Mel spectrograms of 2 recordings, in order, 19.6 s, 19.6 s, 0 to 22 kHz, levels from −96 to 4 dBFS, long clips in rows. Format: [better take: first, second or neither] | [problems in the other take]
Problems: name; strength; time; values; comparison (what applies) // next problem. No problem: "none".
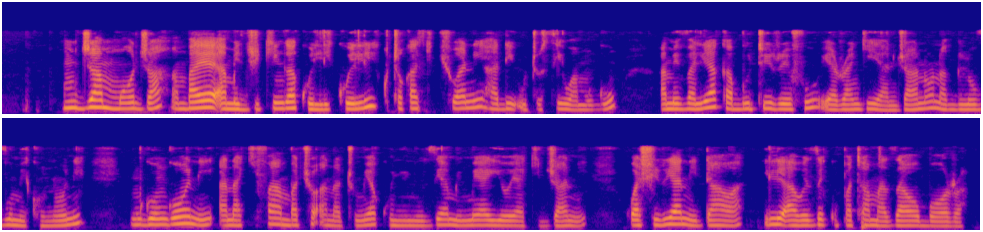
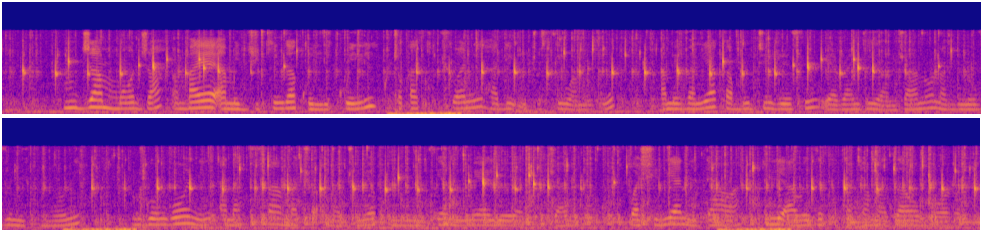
first | background sound (Drip + Rain); 4 dB above the speech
